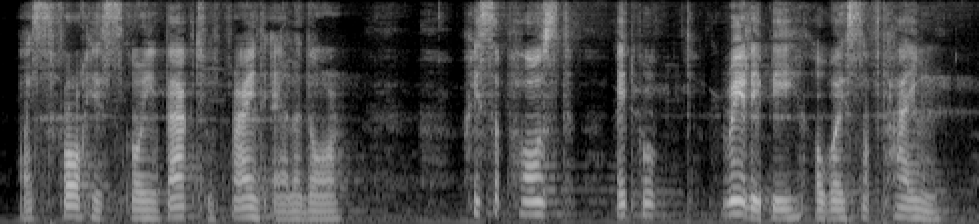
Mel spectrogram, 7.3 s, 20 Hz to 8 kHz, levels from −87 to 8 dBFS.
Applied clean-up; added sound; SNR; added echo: neural separator model SepFormer DNS4.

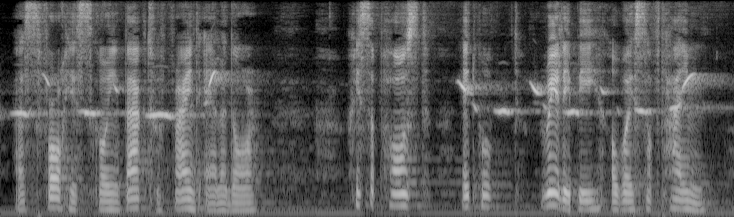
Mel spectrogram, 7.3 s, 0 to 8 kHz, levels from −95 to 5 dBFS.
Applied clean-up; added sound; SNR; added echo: none; Chirp, tweet; 4 dB; reverberation time 1.8 s.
